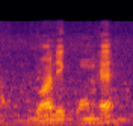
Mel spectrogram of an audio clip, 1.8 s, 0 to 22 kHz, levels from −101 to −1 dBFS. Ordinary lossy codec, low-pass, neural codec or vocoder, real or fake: AAC, 64 kbps; 10.8 kHz; autoencoder, 48 kHz, 128 numbers a frame, DAC-VAE, trained on Japanese speech; fake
